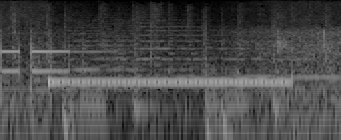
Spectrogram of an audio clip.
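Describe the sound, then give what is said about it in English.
Telephone tones from a call being dialed to a hotel: a few brief electronic dialing beeps, then one long, steady, buzzy tone holding for almost two seconds before cutting off. “Let's call them at the hotel. Do you have that number? Yes, I do. I don't have to dial one, do I?”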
